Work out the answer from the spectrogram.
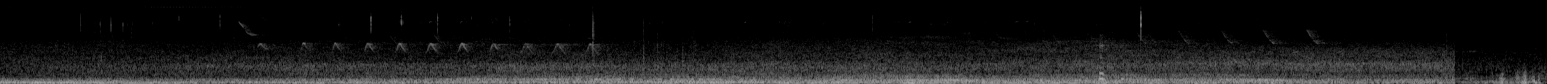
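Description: Small birds calling: a quick run of about ten evenly spaced chirps early on, and a few quick high notes sliding downward near the end, over a steady low rumble.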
